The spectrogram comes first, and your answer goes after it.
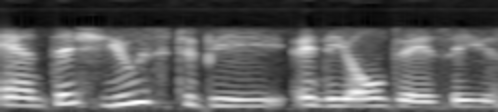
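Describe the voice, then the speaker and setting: Through noticeable background noise, a woman with a fairly low voice speaks at a moderate pace with ordinary pitch variation. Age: 70s. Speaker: astrologer and author. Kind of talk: interview conversation.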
